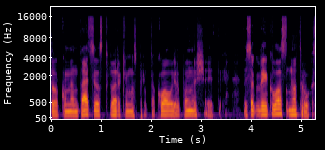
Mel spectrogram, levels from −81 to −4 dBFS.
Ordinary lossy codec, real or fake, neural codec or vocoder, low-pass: Opus, 24 kbps; fake; codec, 32 kHz, 1.9 kbps, SNAC; 14.4 kHz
